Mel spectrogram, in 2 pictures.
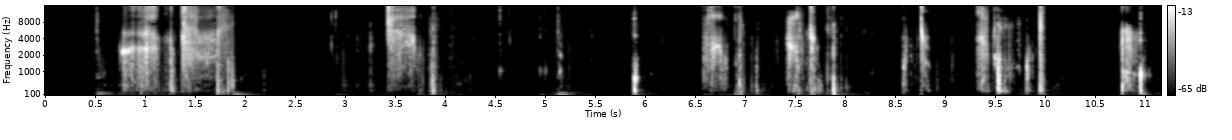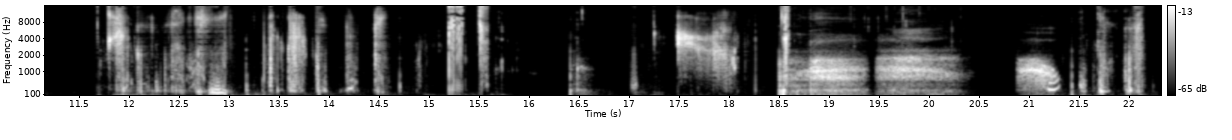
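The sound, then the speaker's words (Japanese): Wet ASMR ear-licking mouth sounds come as many short, intermittent smacking and slurping bursts separated by silent gaps. They are soft and irregular, with no speech. “では耳なめの方を開始させていただきます。”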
